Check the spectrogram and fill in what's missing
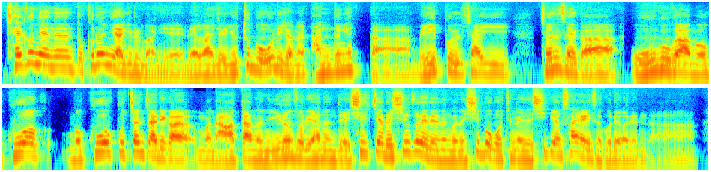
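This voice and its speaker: A man's voice: mid-range voice, fairly quick, hardly any pauses. A middle-aged man, a real estate lecturer, explaining things in casual chat and acting out the people he quotes. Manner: animated, acts out quoted people in voices.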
